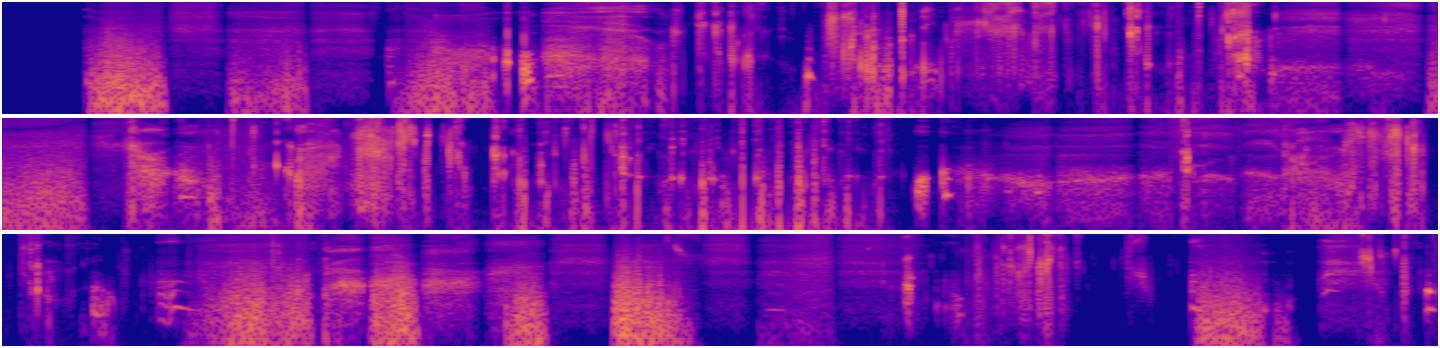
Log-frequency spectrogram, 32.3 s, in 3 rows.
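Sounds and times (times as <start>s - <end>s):
nose breathing: 0.6s - 5.0s, 9.1s - 13.8s, 16.8s - 21.4s, 23.0s - 28.5s, 30.5s - 32.1s
ear licking sounds: 3.3s - 9.7s, 11.3s - 17.8s, 19.2s - 22.6s, 27.6s - 30.3s, 31.0s - 32.2s.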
